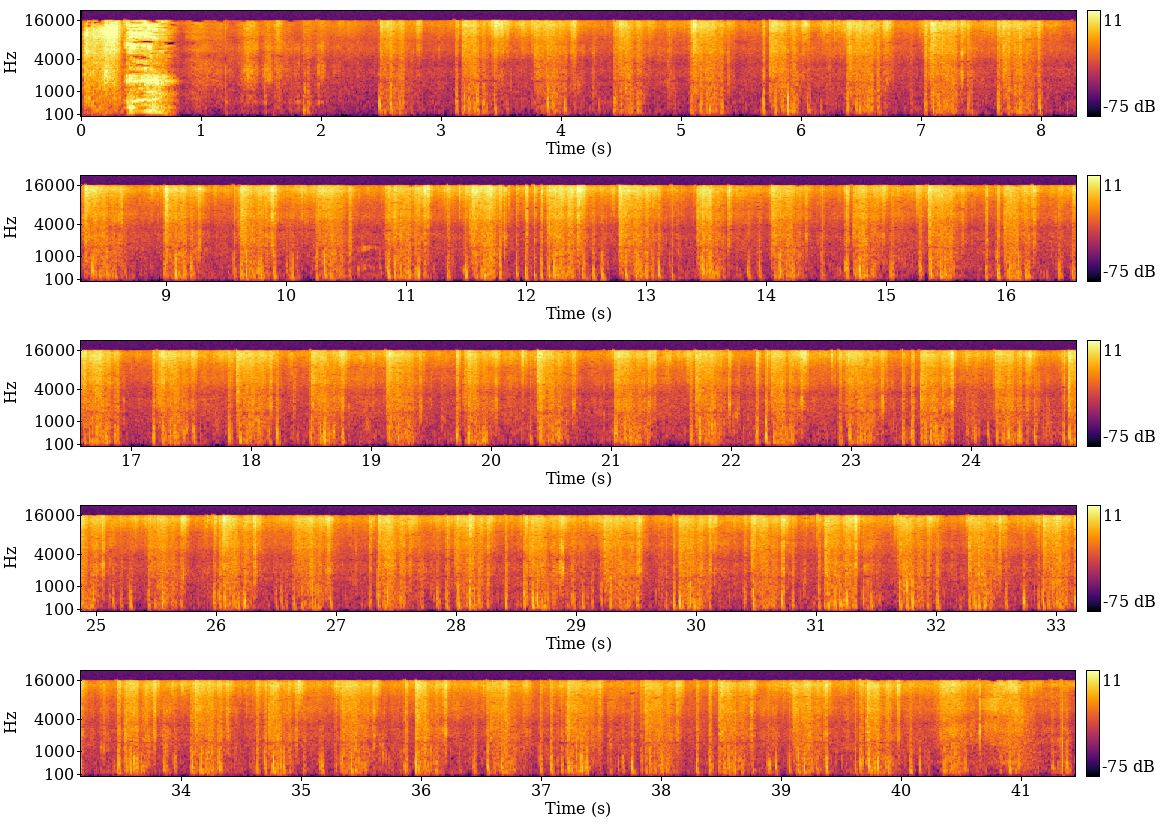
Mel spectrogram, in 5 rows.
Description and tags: Quick walk in snow
Recorded during a walk in 10 cm deep snow +/-0 C
Wet, Snow, Footsteps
